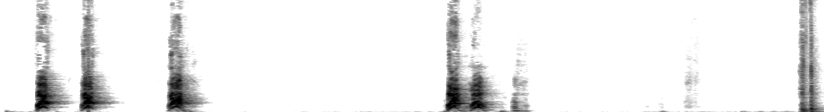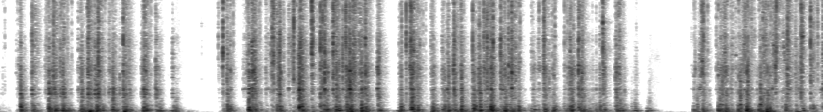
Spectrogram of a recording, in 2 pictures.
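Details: A Yorkshire terrier attacking a robot vacuum gives several sharp, high barks, followed by a long stretch of harsh rattling noise; Yorkshire terrier.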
